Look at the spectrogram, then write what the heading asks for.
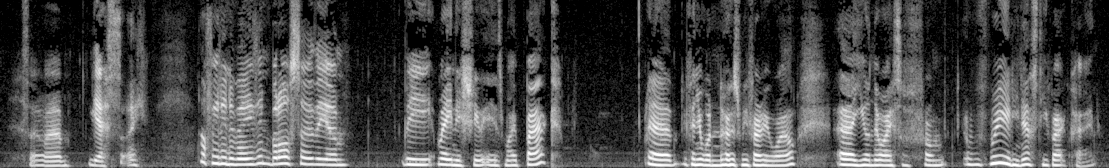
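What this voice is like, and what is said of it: Congested, stuffy-nosed voice. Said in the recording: “I've just started getting a cold ... I don't know if you can hear from my voice that I sound a bit kind of bunged up”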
